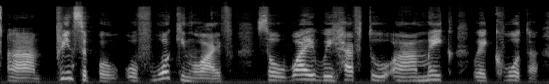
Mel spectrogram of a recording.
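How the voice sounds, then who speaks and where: This woman's medium-pitched voice has a bright, sharp tone, a dry, close sound with no echo, and a fairly slow pace. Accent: non-native. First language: not English. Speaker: panel guest. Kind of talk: panel discussion. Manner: halting, many fillers.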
